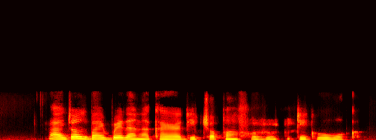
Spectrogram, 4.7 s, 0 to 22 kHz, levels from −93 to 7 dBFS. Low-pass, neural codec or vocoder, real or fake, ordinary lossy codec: none; codec, 16 kHz, 2 kbps, X-Codec, HuBERT features, trained on balanced general audio; fake; none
